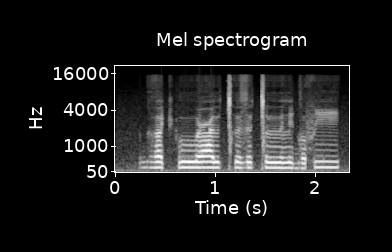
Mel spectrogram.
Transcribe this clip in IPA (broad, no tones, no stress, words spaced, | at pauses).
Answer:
ɡʱʌ t͡ʃʼuː ʕɯːǀʰɯzɯǀɯː liɡofiː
